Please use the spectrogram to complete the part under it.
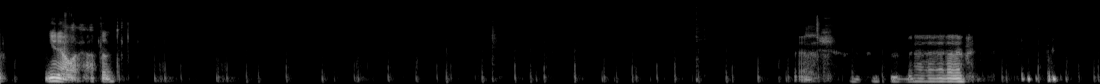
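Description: Footsteps tap steadily on ice.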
